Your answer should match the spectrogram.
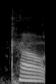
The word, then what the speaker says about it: Sitnikau: Sitnikau. Everyone, okay. Everybody murders my last name, and it's so easy. It's as it's spelled.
